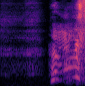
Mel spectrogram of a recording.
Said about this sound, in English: Oh man, double sneeze right there.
